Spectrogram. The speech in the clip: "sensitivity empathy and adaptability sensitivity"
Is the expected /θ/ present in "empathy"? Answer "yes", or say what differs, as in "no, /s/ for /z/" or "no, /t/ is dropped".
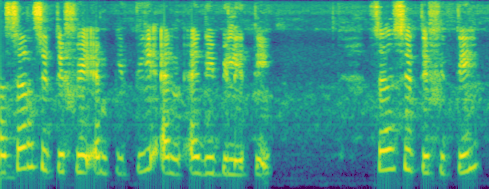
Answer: no, /t/ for /θ/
